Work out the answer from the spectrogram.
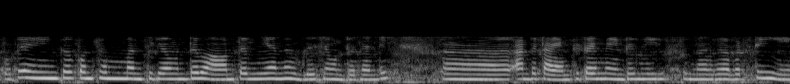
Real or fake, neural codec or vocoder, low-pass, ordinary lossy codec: fake; codec, 24 kHz, 3.1 kbps, DualCodec; 3.6 kHz; none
